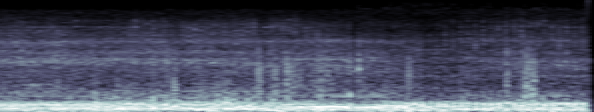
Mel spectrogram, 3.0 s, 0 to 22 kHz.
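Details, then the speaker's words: Yamaha V Star 1100 with 700 miles, recently bought: big twin runs rough under throttle, worse at low rpm, with ragged pops and stumbles, bogging; owner suspects carburetor or fueling issue, maybe fuel filter. "that's all poppy sees now that makes me feel like it's a carburetor issue it's got to be a fueling issue somewhere right"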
